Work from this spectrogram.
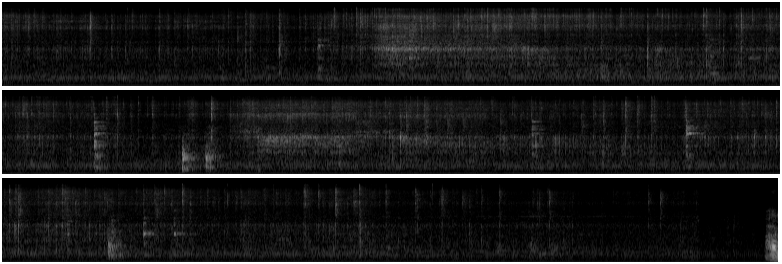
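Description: Egg paniyaram batter frying in a paniyaram pan, giving a soft, steady sizzle with light crackles and pops that continues throughout, fairly quiet and without talk.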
